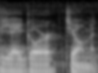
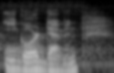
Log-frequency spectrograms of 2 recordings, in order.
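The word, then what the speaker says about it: Yegor Demin: a total bust of Yegor Dioman. That's how you pronounce his name. It's not Igor Demin.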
